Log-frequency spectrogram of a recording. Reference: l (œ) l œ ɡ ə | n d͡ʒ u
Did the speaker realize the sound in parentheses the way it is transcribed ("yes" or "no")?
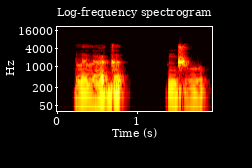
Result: no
